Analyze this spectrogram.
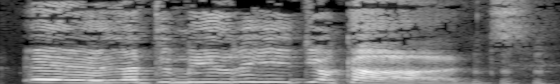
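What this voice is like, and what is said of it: Bad put-on Jamaican accent. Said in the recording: “a bad, like, Jamaican accent”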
